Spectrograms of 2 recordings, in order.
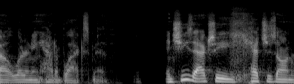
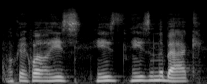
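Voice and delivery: a little higher, a hint of the gnome; light, slightly raised gnome voice; lightly voiced gnome; 6 semitones higher, 4 dB louder than usual. Gnome apprentice pointing the visitor to the back, lightly higher. Gnome Nadella answers again.

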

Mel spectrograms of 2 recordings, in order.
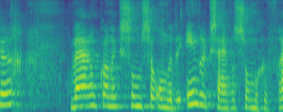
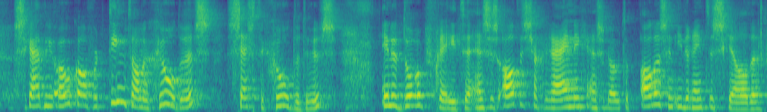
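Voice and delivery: ordinary talk

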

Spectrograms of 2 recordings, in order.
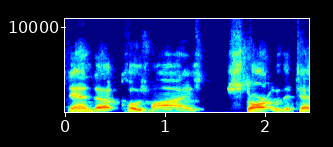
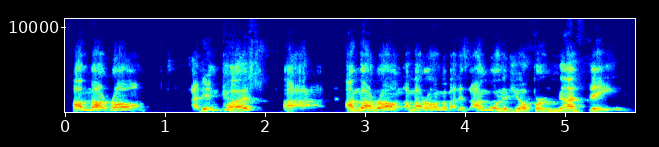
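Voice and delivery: higher, insistent denial; indignant protest; 8 semitones higher, 3 dB quieter than usual. Retold or imitated. Recalling his first reaction to the charge, higher indignant denial. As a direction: protest your innocence, pitched up.

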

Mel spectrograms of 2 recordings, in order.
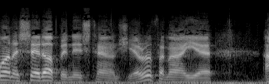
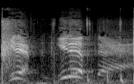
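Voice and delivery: calling to horses; 6 semitones higher, 3 dB louder than usual. Acted.

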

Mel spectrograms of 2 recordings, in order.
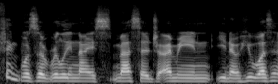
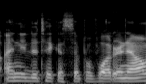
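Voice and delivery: normal talking voice

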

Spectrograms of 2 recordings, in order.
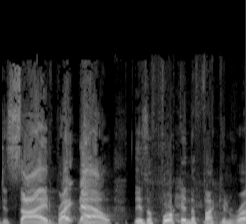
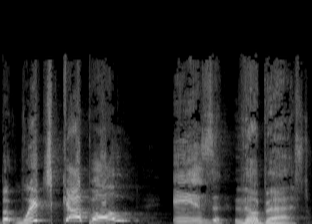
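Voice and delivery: slow, high announcer boom; 9 semitones higher, 5 dB louder, much slower than usual. Acted. Host teasing the episode question, slow and high announcer style. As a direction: ask it like a game show host.

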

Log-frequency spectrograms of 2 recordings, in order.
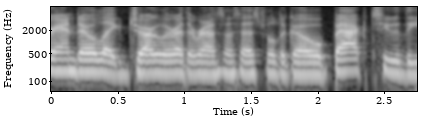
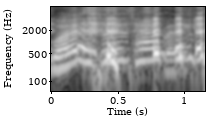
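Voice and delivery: higher, giggling through the line; laughing dizzy woman; 9 semitones higher, 4 dB louder than usual. Retold or imitated. Lillian dizzy from the nosebleed, laughing. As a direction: laugh while asking, dazed. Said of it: "she's like".

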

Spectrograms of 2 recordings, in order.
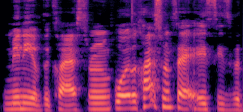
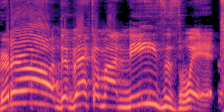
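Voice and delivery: loud hallway talk; 8 semitones higher, 4 dB louder, slower than usual. Retold or imitated. Loud hallway gossip retold.

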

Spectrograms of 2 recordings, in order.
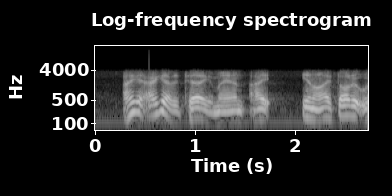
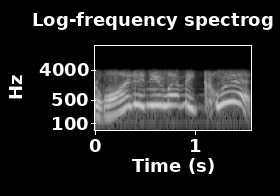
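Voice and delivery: much higher, slow plea; pleading question. Retold or imitated. Son asking his dad why he wasn't let quit, high pleading. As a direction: ask it pitched way up, like the kid still hurt. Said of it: "And I said".

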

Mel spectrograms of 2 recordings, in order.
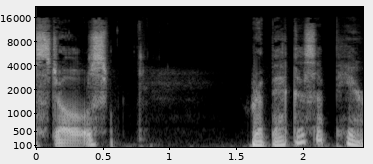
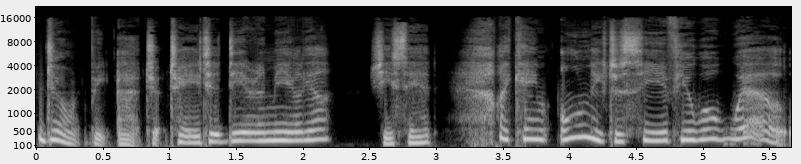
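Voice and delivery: false soothing; 9 semitones higher than usual. Acted. Rebecca soothing Amelia.

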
